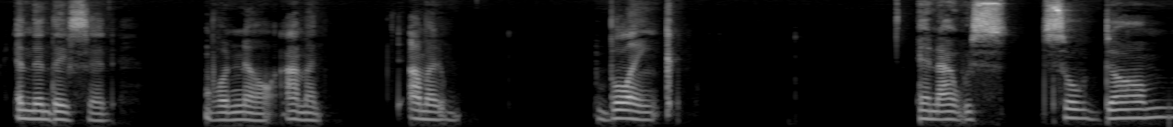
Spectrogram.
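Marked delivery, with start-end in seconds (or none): none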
